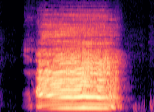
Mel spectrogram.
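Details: Gyr bull, among three offered for sale in Morazán, El Salvador, letting out one loud, steady, strongly harmonic moo lasting just over a second, with a flat pitch and a quick fade at the end.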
